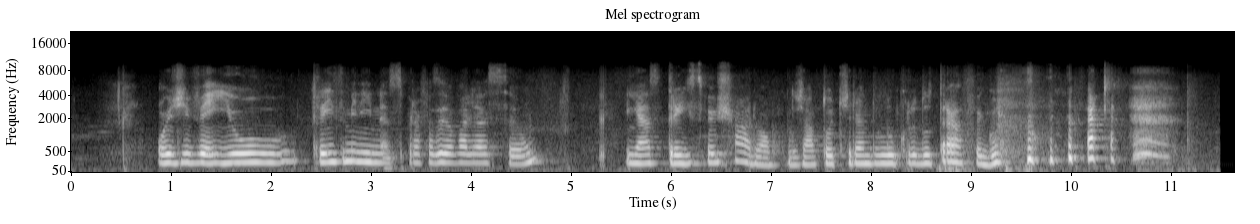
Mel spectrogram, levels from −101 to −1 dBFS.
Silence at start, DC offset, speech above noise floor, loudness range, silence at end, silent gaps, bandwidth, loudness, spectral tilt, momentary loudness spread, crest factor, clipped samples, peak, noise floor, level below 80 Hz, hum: 0.5 s; under 0.1%; 33 dB; 5 LU; 0.6 s; none; 8.6 kHz; -25 LUFS; -6.5 dB/octave; 11 LU; 22 dB; under 0.1%; -4 dBFS; -57 dBFS; -56 dBFS; none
